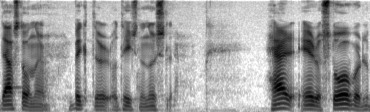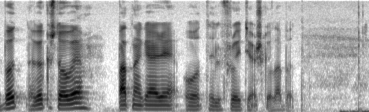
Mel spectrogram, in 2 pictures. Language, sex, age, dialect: Faroese, male, 36-60, Suðuroy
